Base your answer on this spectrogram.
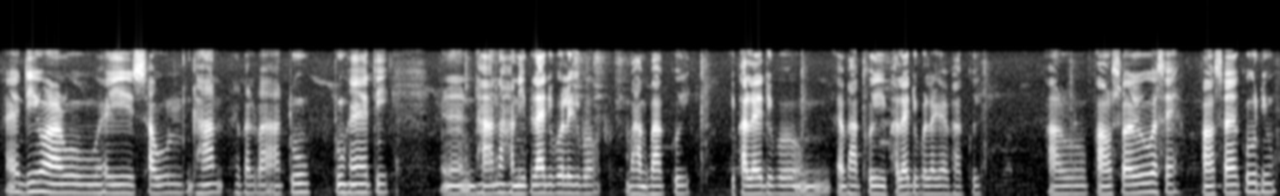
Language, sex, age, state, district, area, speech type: Assamese, female, 60+, Assam, Golaghat, rural, spontaneous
